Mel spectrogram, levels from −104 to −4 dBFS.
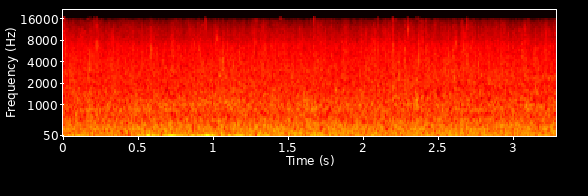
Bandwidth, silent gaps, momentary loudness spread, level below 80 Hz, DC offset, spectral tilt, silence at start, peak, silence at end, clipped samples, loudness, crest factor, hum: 16.5 kHz; none; 1 LU; -46 dBFS; under 0.1%; -4 dB/octave; 0 s; -24 dBFS; 0 s; under 0.1%; -41 LUFS; 16 dB; none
